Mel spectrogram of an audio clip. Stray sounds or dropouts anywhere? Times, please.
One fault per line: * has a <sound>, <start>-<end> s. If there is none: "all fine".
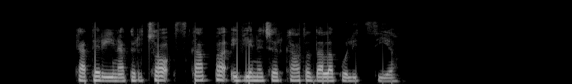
all fine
